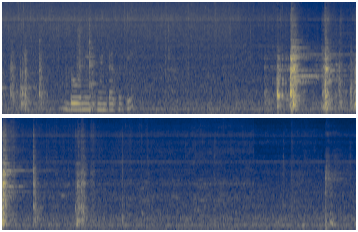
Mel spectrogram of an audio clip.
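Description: In a home kitchen, a pan of tawa pulao with capsicum and carrot sizzles softly while a metal lid clanks on in a few sharp knocks midway, and someone speaks briefly.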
